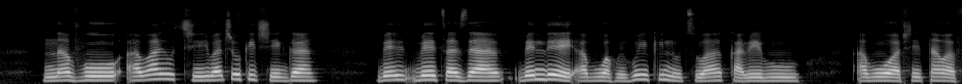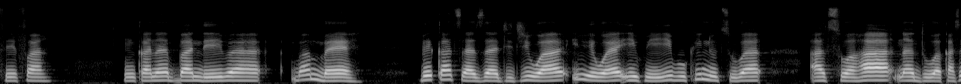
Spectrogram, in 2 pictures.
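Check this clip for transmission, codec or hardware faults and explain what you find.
No faults can be heard anywhere in the recording. There is nothing to flag at any point in the speech.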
